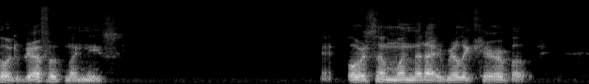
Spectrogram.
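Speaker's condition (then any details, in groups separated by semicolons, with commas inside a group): Cerebral palsy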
